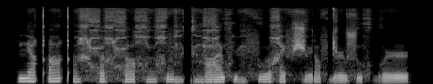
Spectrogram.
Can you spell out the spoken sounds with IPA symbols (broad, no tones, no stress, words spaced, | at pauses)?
neqʼaqʼe̤χ ħʏχħɔχo̤χva̤ ka̤ʕaxʷɳa̤ fu χefʃʏɾɔf ɖə˞sʷaxʷ ɡʷə˞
